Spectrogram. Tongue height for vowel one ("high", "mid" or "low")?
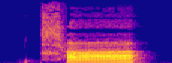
low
